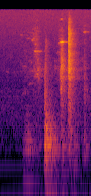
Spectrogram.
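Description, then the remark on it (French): A door is opened and shut as a police officer enters a room after knocking: a soft rustle, then a solid thump followed by a second, lighter knock as it settles, with no one speaking. “Il entre.”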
